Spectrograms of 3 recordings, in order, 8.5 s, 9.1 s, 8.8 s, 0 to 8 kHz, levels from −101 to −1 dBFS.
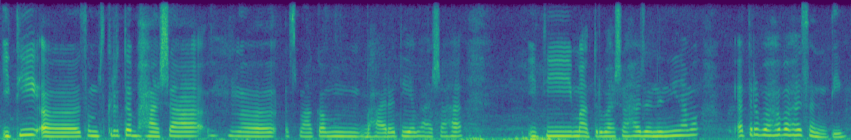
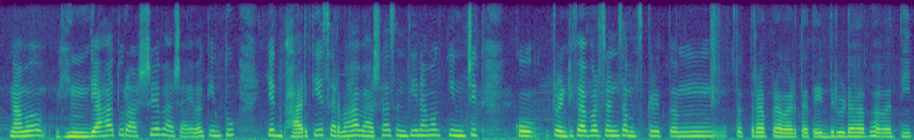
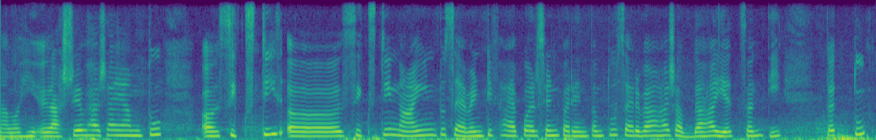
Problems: constant background noise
